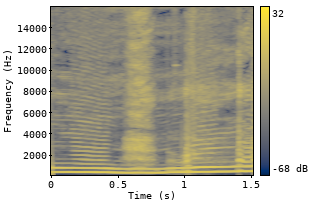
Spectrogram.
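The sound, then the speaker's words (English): A voice imitates whale speech with one loud, drawn-out tonal wail that slowly bends upward, unbroken for over a second, with a few breathy bursts mixed in and no words. “She's like, I speak whale, so.”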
